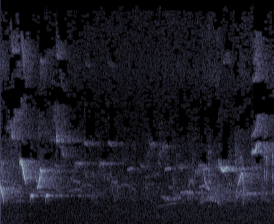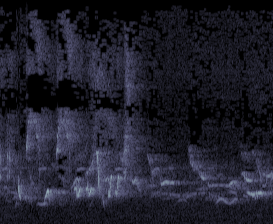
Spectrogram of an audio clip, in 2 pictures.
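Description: Small birds chirping and twittering: many short, quick high calls overlapping, with a brief lull about a second in, over faint outdoor background noise.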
